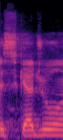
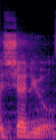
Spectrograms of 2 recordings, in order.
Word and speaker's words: schedule: Usually Americans say sked-jool and people from the UK say shed-yool. But the word actually comes from French sed-yool, which is neither.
